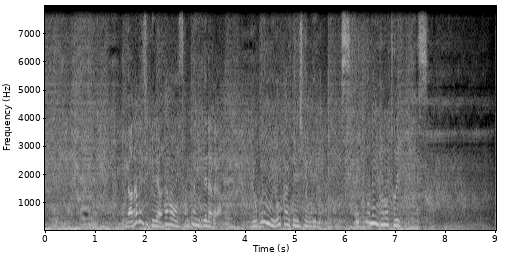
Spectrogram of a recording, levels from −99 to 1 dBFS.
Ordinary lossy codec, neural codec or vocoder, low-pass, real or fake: none; codec, 16 kHz, 2 kbps, FreqCodec, larger model; none; fake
